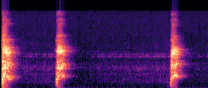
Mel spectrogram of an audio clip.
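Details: Bearded collie barking: three loud, sharp, broad barks at irregular spacing, about a second and then over two seconds apart, in an otherwise quiet setting with a faint steady hum.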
